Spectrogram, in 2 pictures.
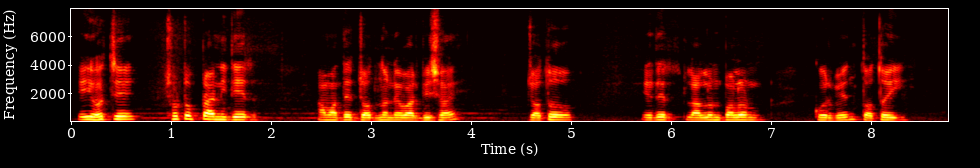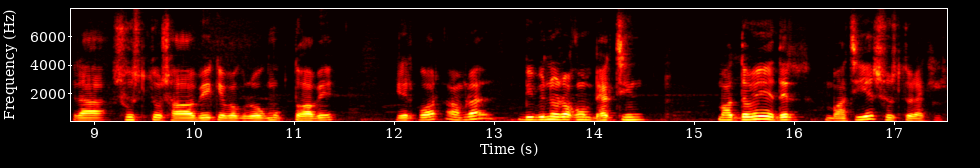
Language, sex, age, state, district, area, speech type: Bengali, male, 60+, West Bengal, South 24 Parganas, rural, spontaneous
